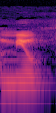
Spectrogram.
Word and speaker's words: μ: இதை என்ன ப்ரொனவுன்ஸ் பண்ணோம் அப்படின்னா மியூ, சரிங்களா? மியூனு ப்ரொனவுன்ஸ் பண்ணோம், மியூ 2/μ1.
